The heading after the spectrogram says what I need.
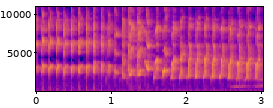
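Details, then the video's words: Pet lovebird's long ngekek chatter, meant to get other lovebirds singing: clear high repeated notes, becoming denser and louder after one second, with a soft lower tone near the end. "Suara Burung Lovebird Ngekek Panjang ini, MENARIK Lovebird Lain Untuk Ikut BUNYI"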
